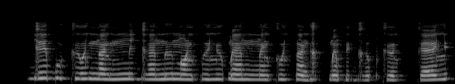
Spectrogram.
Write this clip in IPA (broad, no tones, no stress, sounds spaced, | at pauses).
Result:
ɡ e ɓ u kʲ o lʲ n ã lʲ nː i ɡʱ ɛ̃ n ɨ n ɔ̃ lʲ p ɨ lʲ u ɓ ɛ̃ nː ɛ̃ lʲ k u lʲ t ã ɡʲ o p ɓ ɛ̃ p ɾʲ ɘ ɡʱ ɘ p kʲ ɔ lʲ kː ɛ lʲ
